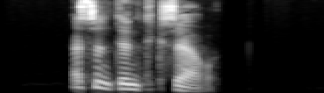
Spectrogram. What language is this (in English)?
Kabyle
